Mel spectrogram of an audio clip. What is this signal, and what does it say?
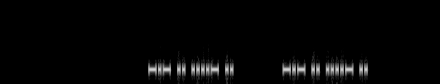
Morse code, heard as a keyed tone, about 52 wpm, 700 Hz. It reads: KI4I KI4I
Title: USA Call Signs - 4 Characters - Repeated 2x - 50wpm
